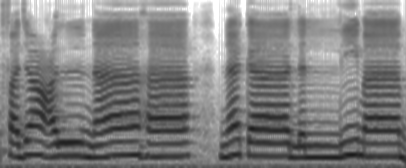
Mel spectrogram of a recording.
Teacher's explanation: اب یہاں پر ہم نے نون کو کھینچ کر پڑھنا ہے، نون کے اوپر کھڑا زبر ہے۔ ہا کو بھی لمبا کر کے پڑھیں گے ایک الف جتنا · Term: حرف مدہ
